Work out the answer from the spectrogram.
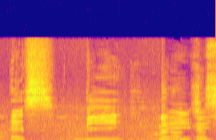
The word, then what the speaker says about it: Sbah: You want to spell it for you? It's S-B-A-H.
